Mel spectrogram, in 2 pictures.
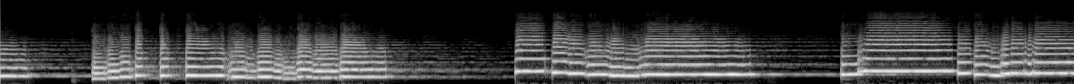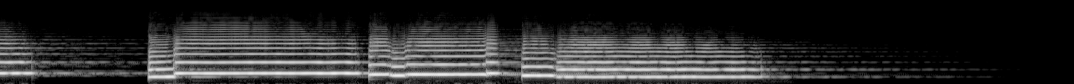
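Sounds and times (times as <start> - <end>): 
tranquil flugelhorn playing in a street: 0.0 - 19.6.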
